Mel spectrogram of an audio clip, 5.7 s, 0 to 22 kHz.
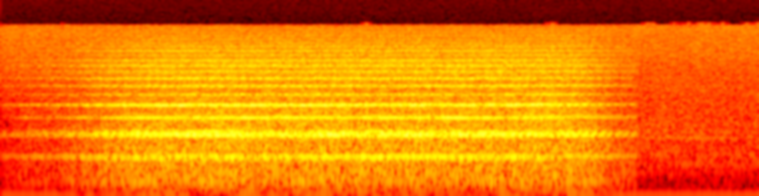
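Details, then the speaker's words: Axial fan in a test chamber running at 1000 rpm: steady, even hum with a clear whistling blade tone holding level; running smoothly, nothing abnormal. "listen to the sound generated by this axial fan operating first at one thousand rpm"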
